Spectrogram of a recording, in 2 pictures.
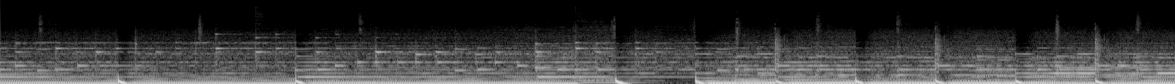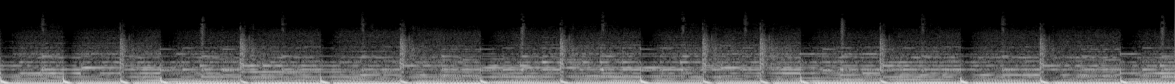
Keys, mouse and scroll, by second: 2.2 click, 8.2 click, 12.9 click, 15.4 click, 19.2-21.0 scroll down 1, 22.0-23.5 scroll down 1.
